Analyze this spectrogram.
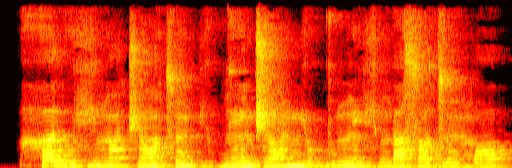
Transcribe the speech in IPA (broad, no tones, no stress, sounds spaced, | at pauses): h ʌ l o̤ fʲ ø n ɔ̃ t͡ʃ ɔ̃ t͡s ũ pʲ ṳ ɡ ẽ d͡ʒ ɔ̃ mʲ o ɡ u ŋ ẽ vʲ ɔ̤ ŋ ɨ sˤ o d͡z ũ m ɔ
